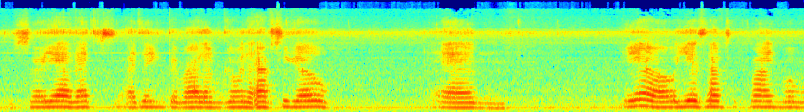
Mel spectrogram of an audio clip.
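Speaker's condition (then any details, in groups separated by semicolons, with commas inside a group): Spinal muscular atrophy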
